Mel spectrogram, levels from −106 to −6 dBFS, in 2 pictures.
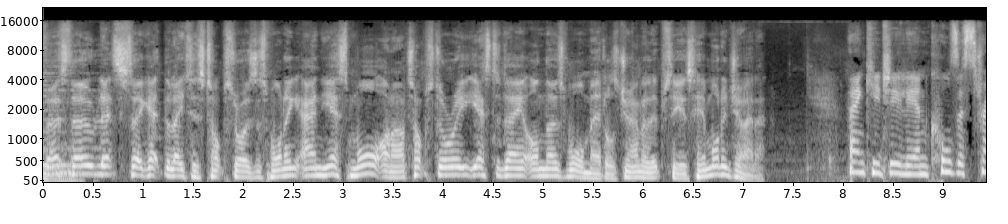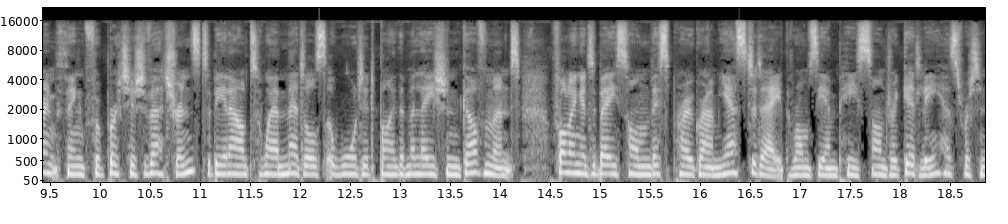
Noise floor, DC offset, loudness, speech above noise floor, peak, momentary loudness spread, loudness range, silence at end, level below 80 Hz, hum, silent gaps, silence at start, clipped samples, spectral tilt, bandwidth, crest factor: -43 dBFS; under 0.1%; -17 LUFS; 26 dB; 0 dBFS; 5 LU; 2 LU; 0 s; -44 dBFS; none; none; 0 s; under 0.1%; -4 dB/octave; 16.5 kHz; 18 dB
